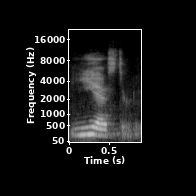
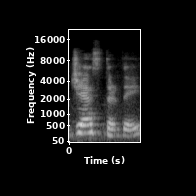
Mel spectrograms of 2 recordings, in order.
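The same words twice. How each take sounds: First: The initial Y is pronounced soft and light. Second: The initial Y is pronounced strong and hard. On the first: The speaker calls it right. "decimos yesterday, y, eh, como un I E" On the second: The speaker calls it wrong. "No decimos yesterday"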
